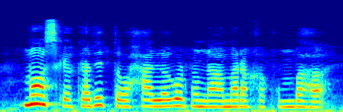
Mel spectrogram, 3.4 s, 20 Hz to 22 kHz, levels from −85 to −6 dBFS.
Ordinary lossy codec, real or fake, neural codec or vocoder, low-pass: AAC, 32 kbps; fake; codec, 24 kHz, 1.2 kbps, DualCodec; 10.8 kHz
